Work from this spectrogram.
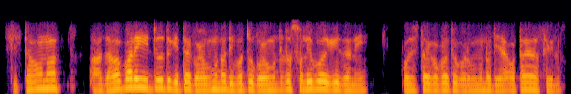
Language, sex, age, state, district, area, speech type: Assamese, male, 30-45, Assam, Goalpara, urban, conversation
